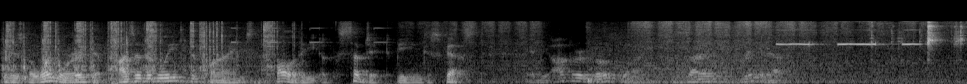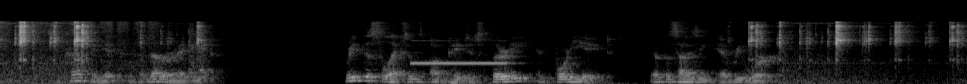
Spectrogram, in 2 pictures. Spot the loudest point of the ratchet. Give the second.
9 s.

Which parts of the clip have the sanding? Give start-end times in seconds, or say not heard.
3.9-11.8.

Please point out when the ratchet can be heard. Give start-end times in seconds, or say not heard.
0.0-3.0, 8.7-11.8, 17.1-19.3.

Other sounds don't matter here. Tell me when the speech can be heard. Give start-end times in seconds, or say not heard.
0.0-7.8, 10.2-11.8, 13.1-17.4.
